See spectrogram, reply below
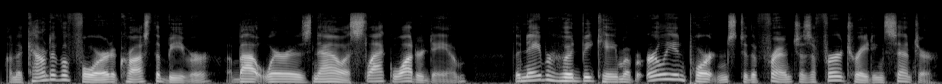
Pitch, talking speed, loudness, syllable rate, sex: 125 Hz, 190 wpm, -19 LUFS, 5.3 syllables/s, male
